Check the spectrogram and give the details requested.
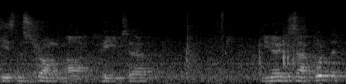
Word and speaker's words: Peter: It's Peter and only Peter with an er. So forget the spelling. Forget the spelling. It's a schwa.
